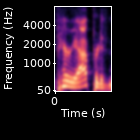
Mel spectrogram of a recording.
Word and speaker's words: perioperative: It's actually perioperative medicine, so uh, anyway, that's that's how you pronounce that.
